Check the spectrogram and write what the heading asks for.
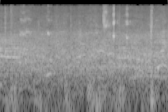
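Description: Basketball being dribbled on a hardwood arena court, with faint knocks over the steady murmur of an arena crowd.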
